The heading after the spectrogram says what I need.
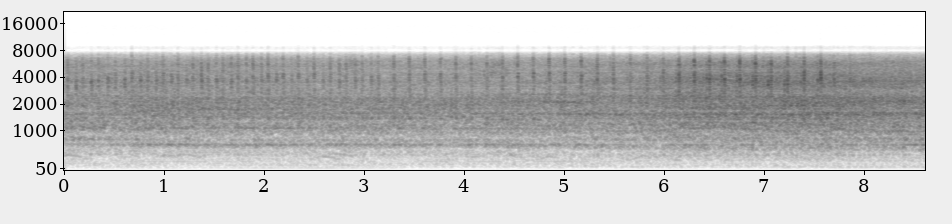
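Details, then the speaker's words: Audi 1.8, 90 hp, after cylinder head repair, idling as it warms: fast, light, even ticking that is absent when cold, builds with heat and fades at intervals of about 2.5–3 minutes. Hydraulic lifters are suspected but swapping them changed nothing; running on Lukoil 15W-40. "потом начинает тарахтеть заведем сначала было слышно как стучал один гидрокомпенсатор"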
